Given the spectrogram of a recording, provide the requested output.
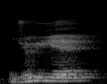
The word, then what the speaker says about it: juillet: La T no se pronuncia.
